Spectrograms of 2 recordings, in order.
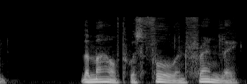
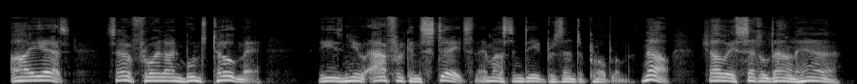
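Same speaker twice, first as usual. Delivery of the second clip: high, louder, animated villain's welcome; the Count's voice; 8 semitones higher, 5 dB louder than usual. Acted. Count welcomes Sir Hilary, light animated high voice. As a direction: greet the guest lightly, full of animation.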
